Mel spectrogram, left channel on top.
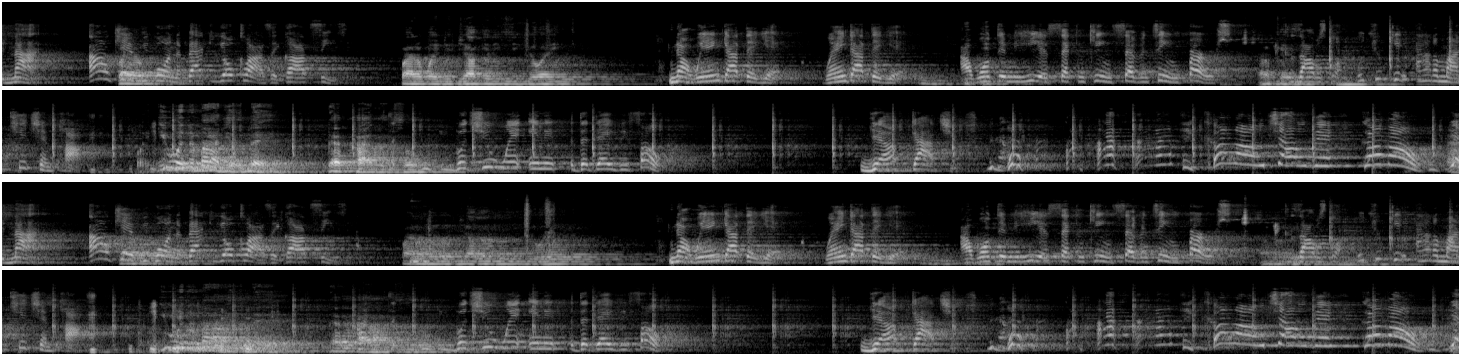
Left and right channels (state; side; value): normal; both; correlation 0.38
